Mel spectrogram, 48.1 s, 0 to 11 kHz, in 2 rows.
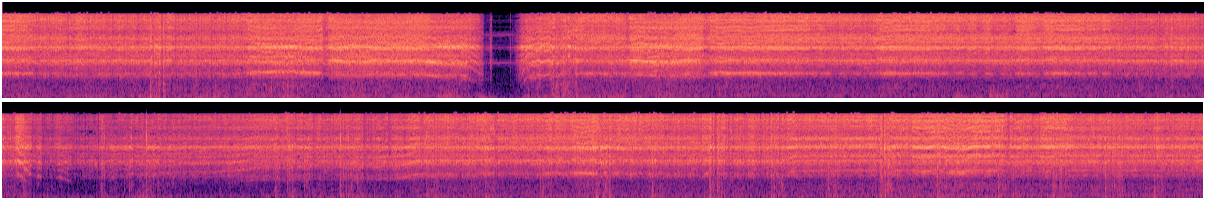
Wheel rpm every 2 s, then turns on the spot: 200, 200, 200, 190, 140, 130, 200, 200, 200, 200, 200, 200, 100, 90, 120, 140, 180, 200, 200, 200, 230, 220, 220, 230.
none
